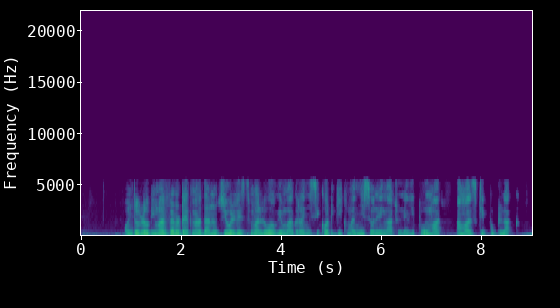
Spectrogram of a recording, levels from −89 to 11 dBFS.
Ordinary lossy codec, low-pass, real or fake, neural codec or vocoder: none; 5.4 kHz; fake; codec, 16 kHz, 1 kbps, FunCodec, trained on LibriTTS, 50 frames a second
